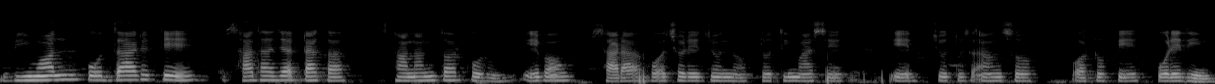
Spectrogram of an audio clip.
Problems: constant background noise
